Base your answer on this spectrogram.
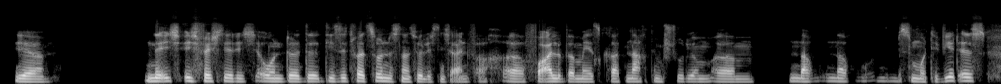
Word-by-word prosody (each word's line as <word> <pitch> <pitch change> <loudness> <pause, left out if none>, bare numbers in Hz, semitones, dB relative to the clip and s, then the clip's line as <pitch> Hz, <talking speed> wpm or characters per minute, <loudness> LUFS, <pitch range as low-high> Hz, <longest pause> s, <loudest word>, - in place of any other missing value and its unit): Ja. 130 -3 +4 1.0
Ne, 150 0 +6
ich 155 0 +1
ich 160 -2 +3
verstehe 150 -1 +3
dich 140 -1 -5
und, 140 -1 +1
äh, 135 -1 +6
d 140 0 +2
die 145 +1 -3
Situation 150 +1 +3
ist 135 - -3
natürlich 130 -1 -1
nicht - - -7
einfach, - - -6
äh, 130 -1 0
vor - - +3
allem 140 -1 +4
wenn 135 0 +2
man 130 -1 -1
jetzt 125 - -6
grad 135 0 -2
nach 135 +1 -1
dem 140 -2 -9
Studium, 135 0 -7
ähm, 125 -1 -3 0.3
no 140 -3 0
noch 145 -3 -3
'n 155 -2 -19
bisschen 150 -1 -3
motiviert 135 +6 -1
ist, 165 -1 0
140 Hz, 190 wpm, -19 LUFS, 130-150 Hz, 1.0 s, Ne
